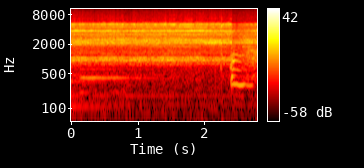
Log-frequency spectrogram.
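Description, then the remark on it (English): An alarm clock buzzes continuously, a loud, steady, harsh electronic drone with no pauses, and a short low vocal murmur rises briefly near the end. “Your alarm to wake you up. Mm-hmm. Turn it off.”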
